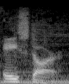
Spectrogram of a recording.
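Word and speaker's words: Sagittarius A*: Sagittarius, a asterisk, pronounced a star.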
